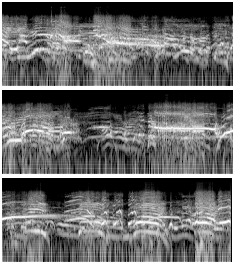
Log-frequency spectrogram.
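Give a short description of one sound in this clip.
Young women shout and laugh excitedly close by.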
